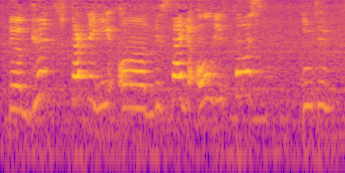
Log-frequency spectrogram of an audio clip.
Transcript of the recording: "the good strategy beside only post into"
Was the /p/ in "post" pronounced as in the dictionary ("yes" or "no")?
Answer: no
